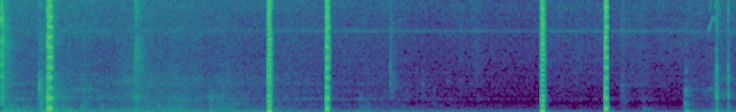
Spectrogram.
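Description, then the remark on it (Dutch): Short electronic bleeps from Pong, the very first video game, arriving in quick pairs about every two seconds like a ball bouncing between paddles, with a faint low hum underneath and no talking. “Dit is het geluid van het... Oh, voilà. Het allereerste videogame.”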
